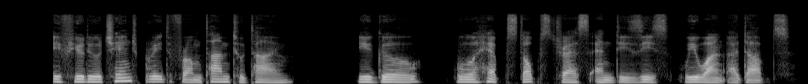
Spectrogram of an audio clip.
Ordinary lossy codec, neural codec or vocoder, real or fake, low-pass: none; codec, 16 kHz in and 24 kHz out, 0.4 kbps, LongCat-Audio-Codec, two codebook decoder; fake; 10.8 kHz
